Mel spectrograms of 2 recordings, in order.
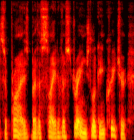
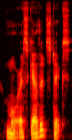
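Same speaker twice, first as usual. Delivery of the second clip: ordinary delivery, nothing marked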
